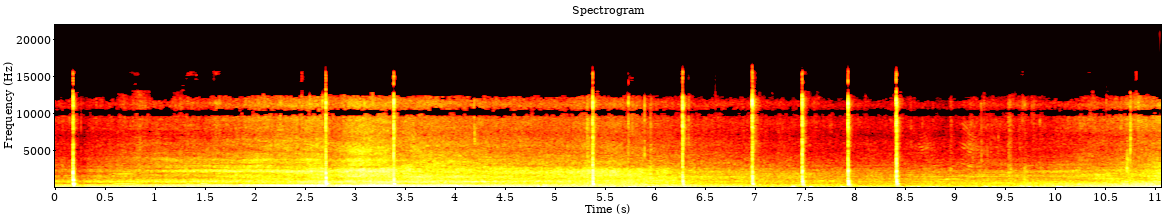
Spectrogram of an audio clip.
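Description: A long heavy fish knife chopping through a large fish on a wooden log chopping block: about ten sharp chops, spaced unevenly and coming quicker in the second half. Beneath them runs a steady low engine hum that swells a couple of seconds in and again near the end.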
